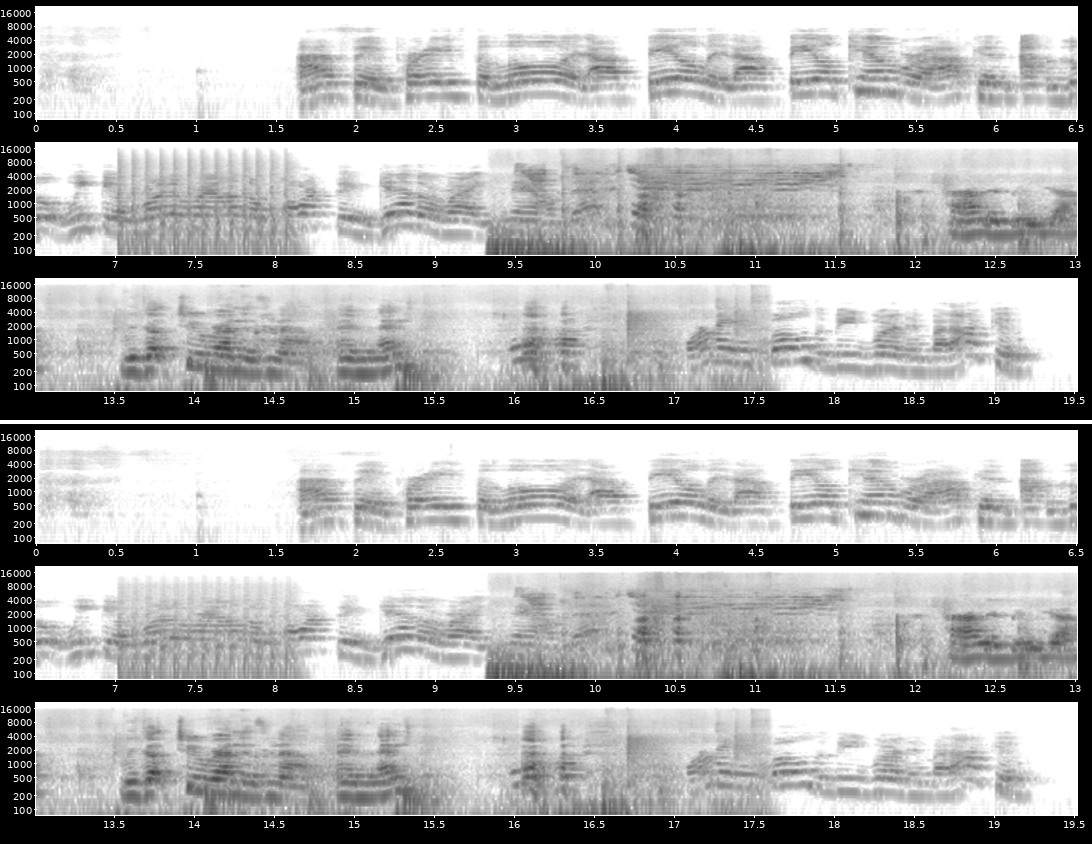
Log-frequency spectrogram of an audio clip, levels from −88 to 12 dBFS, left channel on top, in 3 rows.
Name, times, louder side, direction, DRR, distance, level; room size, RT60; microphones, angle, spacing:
voice 1, 1.6-10.3 14.4-14.6 15.9-16.4 17.1-19.2, left 3 dB, 70° left, 2.3 m, -40 dB
sound 1, 7.0-8.1 9.8-9.9 10.1-10.2 10.8-10.9 11.5-11.6, left 3 dB, 50° left, 1.9 m, -43 dB
sound 2, 9.3-17.6, equal, 5° right, 0.4 m, -37 dB
voice 2, 9.5-11.7, left 4 dB, 15° left, 1.5 m, -36 dB
voice 3, 10.2-10.6 12.2-13.1 13.5-15.4 16.0-16.3, right 3 dB, 55° right, 1.7 m, -29 dB
12.0 x 5.5 x 2.3 m
head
